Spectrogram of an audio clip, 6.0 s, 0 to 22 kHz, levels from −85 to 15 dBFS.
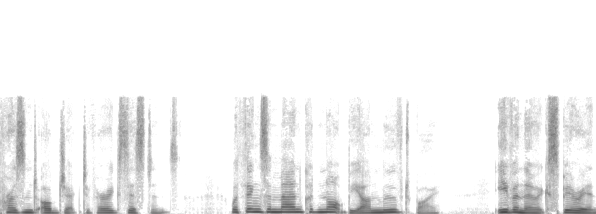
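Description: From 1.61 to 2.38 s speech sounds choppy and robotic. This is repeated packet loss: a dozen gaps up to 27 ms, patched by repeating sound.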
